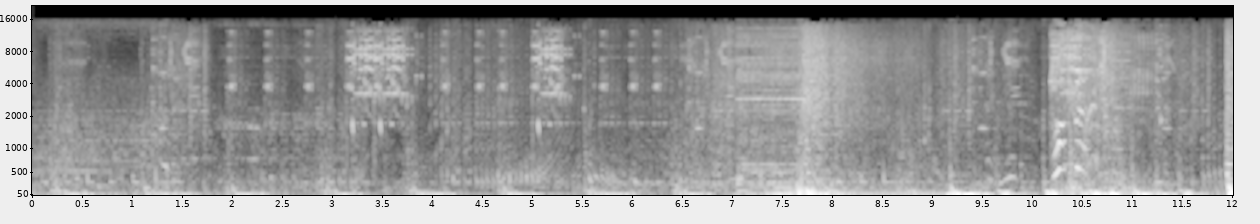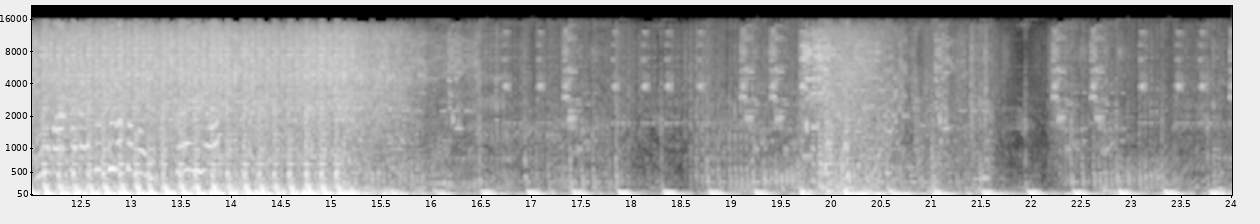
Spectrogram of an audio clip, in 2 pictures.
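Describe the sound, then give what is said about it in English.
A crusher smashes heavily in a video game amid dense game audio, its loud, rhythmic pounding growing stronger and more regular in the second half. “Yep. Found it. But there is a crusher in here.”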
